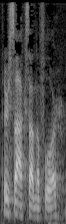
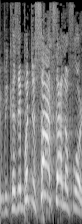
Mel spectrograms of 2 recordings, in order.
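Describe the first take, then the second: First: Softer, lower "There's socks on the floor"; calmer take. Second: Loud, high "socks on the floor"; angry take. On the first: Pastor has member repeat the socks complaint, now calm and soft. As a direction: say it calmly this time. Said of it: "One more time". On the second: Member complains to pastor about socks, loud and high. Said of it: "Say that again". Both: Shown as a demonstration.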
